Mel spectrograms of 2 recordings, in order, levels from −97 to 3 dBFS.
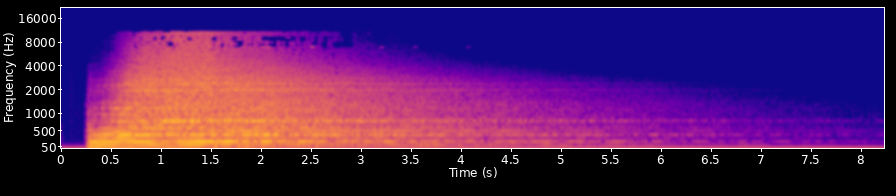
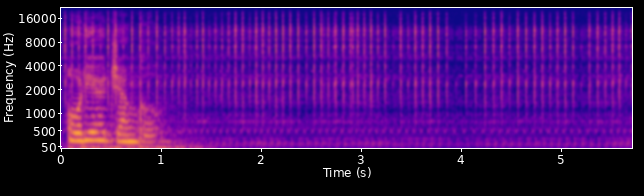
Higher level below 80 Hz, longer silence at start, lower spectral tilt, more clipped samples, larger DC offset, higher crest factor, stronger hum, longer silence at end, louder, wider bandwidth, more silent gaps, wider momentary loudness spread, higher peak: first, -32 dBFS vs -54 dBFS; first, 0.25 s vs 0.05 s; about the same, -5 dB/octave vs -4 dB/octave; neither; first, 0.6% vs under 0.1%; second, 16 dB vs 22 dB; first, 50 Hz at -45 dBFS vs none; second, 3.35 s vs 4.45 s; first, -14 LUFS vs -30 LUFS; second, 11.5 kHz vs over 20 kHz; neither; first, 21 LU vs 14 LU; first, -2 dBFS vs -10 dBFS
